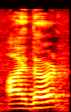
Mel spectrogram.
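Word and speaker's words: either: आइदर हम लोग पढ़ते हैं इंडियन वर्ड में इंडियन प्रोनाउंस आइदर करेंगे, और अगर हमें अमेरिकन में प्रोनाउंस करना है तो उसे हम ईदर बोलेंगे।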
